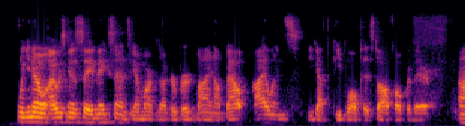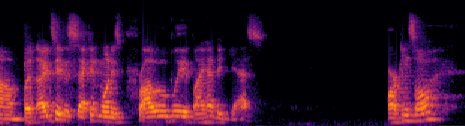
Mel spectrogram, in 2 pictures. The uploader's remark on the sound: Apologies for any technical deficiencies in the recording. I used a new recording tool and ran into some issues.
